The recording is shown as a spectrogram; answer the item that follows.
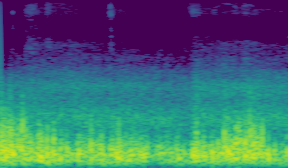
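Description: Wind buffeting a phone's microphone: a loud, gusty low rumble that rises and falls unevenly.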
